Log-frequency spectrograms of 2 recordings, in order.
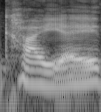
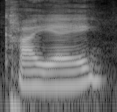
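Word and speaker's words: Cahier: this is the moleskin Kaye that's how you pronounce that Kaye set of three and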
